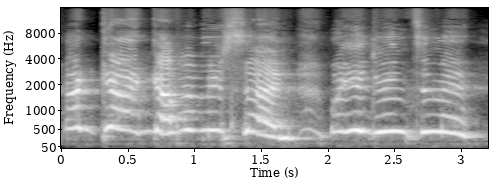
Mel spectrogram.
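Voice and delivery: high, helpless tearful laughter; laughing to tears. Real, not acted. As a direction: struggle to speak through real laughter. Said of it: "I can't see for tears".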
